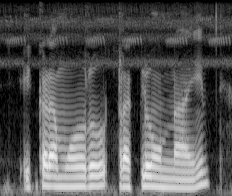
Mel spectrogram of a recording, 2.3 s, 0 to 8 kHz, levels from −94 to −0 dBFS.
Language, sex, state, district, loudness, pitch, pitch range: Telugu, male, Telangana, Adilabad, -13 LUFS, 150 Hz, 140-160 Hz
